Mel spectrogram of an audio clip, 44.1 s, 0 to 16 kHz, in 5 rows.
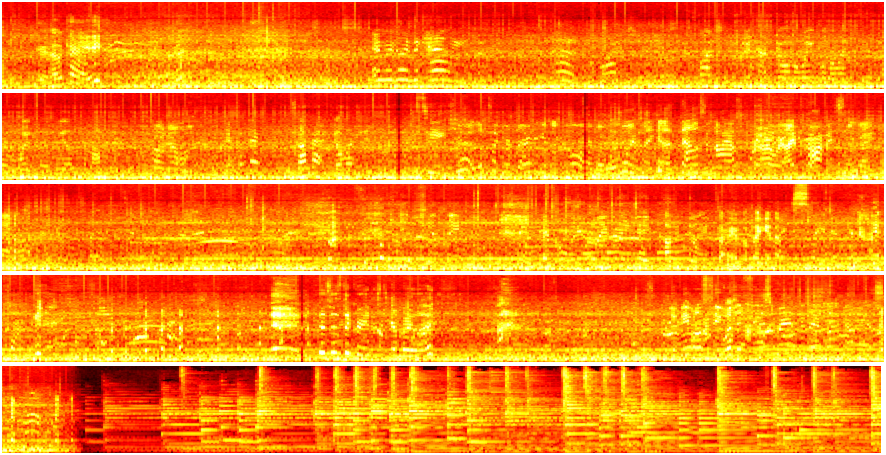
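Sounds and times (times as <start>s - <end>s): aircraft cabin engine rumble: 0.0s - 36.1s
steady hum: 0.0s - 36.1s
faint voices: 0.2s - 36.1s
music: 36.1s - 44.0s.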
